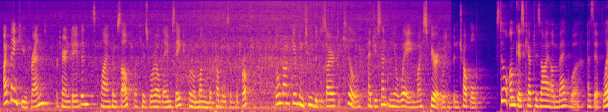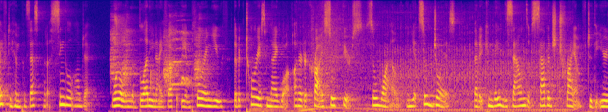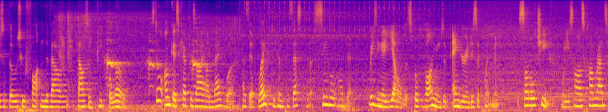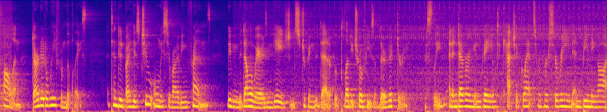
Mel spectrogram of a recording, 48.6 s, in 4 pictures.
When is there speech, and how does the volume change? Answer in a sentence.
You can hear the speech from 0.1 to 48.5 s, at a steady volume.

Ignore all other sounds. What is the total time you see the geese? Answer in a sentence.
You can hear the geese for 4 seconds altogether.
